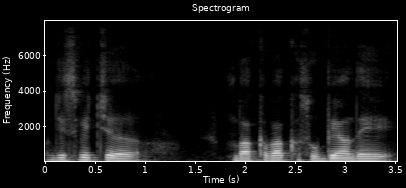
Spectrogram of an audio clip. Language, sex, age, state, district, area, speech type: Punjabi, male, 45-60, Punjab, Fatehgarh Sahib, urban, spontaneous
